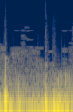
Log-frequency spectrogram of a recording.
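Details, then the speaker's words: Faint, low, dull thumps of a person's own heartbeat recorded with an Echo stethoscope, about two beats in under a second over a low hum; normal heart sounds. "And we're going to listen to that, press play. As you can notice, you can barely hear the heartbeat, and we're going to fix that by adjusting the frequencies"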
